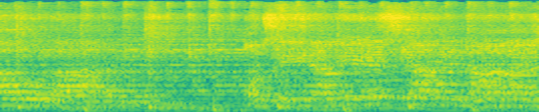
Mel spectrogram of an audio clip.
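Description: A pop song sung in Finnish: a lead vocal with choir-like backing voices over a band with a steady drum beat.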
